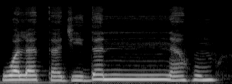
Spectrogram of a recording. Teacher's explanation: واو فتح وا، لام فتح لا، ولا تا فتح تا، ولا تا جيم كسرة جي، ولا تجي دال نون فتح دن، نون فتح نا، دن. So you have to hold the noon sound here in order to do nasalization. وَلَتَجِدَنَّهُمْ ha mim dama hum.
